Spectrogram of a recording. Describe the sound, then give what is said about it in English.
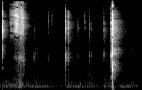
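A can of beer cracks open with a sharp snap and a fizzing hiss, then a few lighter clicks and a second burst of hissing. “Let's crack a beer.”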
